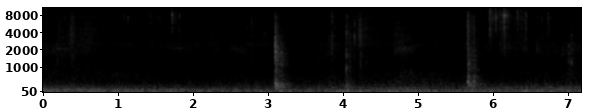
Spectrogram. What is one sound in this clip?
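Hair rustles softly as fingers part and twist it.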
